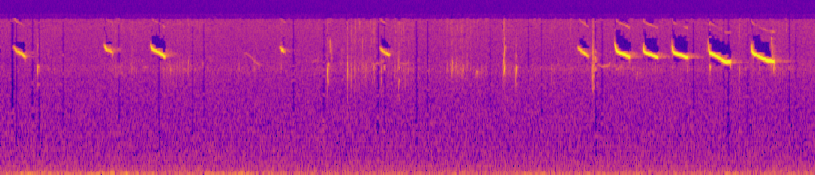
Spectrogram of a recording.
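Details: Chestnut-rumped Thornbill, a declining small bird of northern Victoria, Australia, at garden ponds: faint high downslurred whistles spaced apart, then a quicker series of five or six clear descending whistles, over steady low rumble.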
